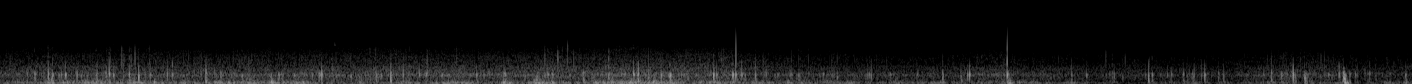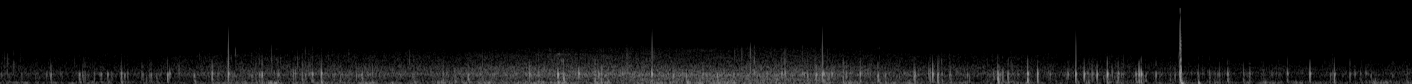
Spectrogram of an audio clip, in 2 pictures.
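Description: Storm rain falling steadily, with drops ticking sharply on the phone and a low rumble that swells and fades.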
